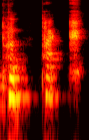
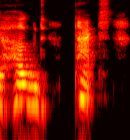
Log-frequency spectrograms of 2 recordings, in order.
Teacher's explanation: It's actually when two plosives follow each other and they use different articulators. The plosives then overlap, and the plosive is not released, the first one, because you switch to the next sound, and so the next one is sort of a stronger plosive. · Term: incomplete plosion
